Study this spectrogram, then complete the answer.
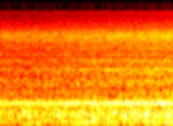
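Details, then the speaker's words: Motor recently rebuilt by specialists, run on a Korean inverter: constant high-pitched whistle over motor hum, steady throughout; owner suspects the motor, cause unconfirmed. "я слегка разочарован и в недоумении нахожусь вероятны проблемы в двигателя что там может издавать такие звуки двигатель недавно перебирал перебирался специалистам"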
